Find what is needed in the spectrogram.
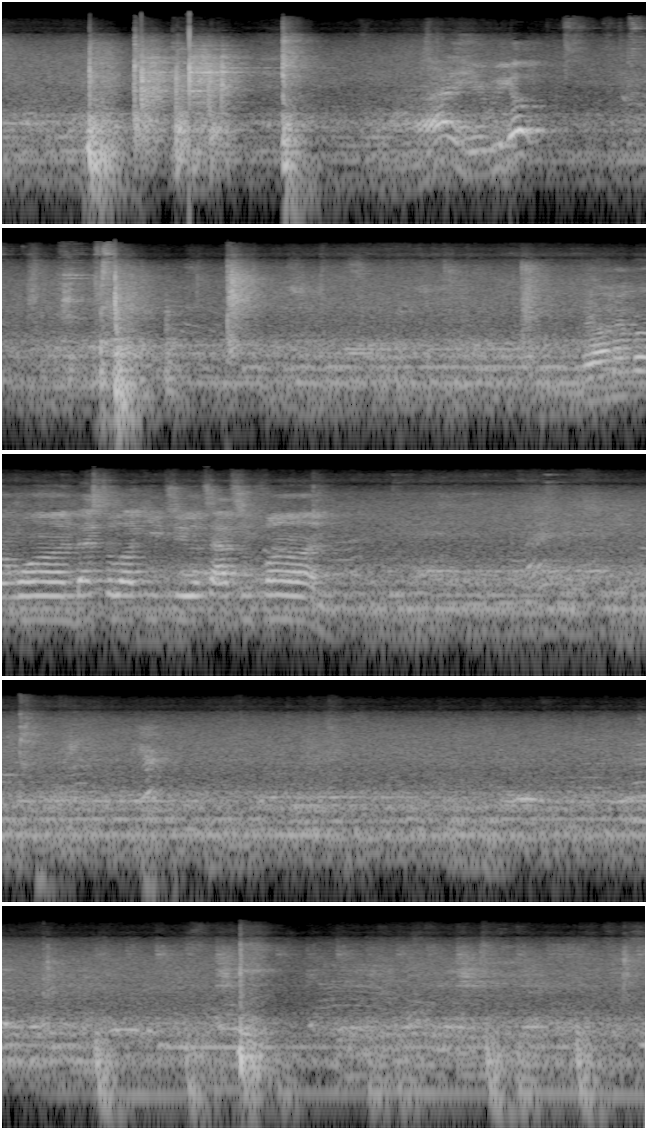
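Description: Hatchets thrown at wooden targets, striking the boards with sharp knocks: several hits in the first two seconds, more at about six seconds and one near the end. Radio music plays in the background of a large, echoing hall.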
